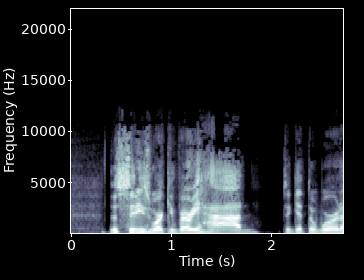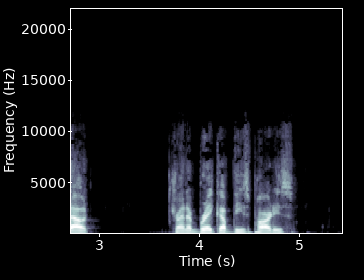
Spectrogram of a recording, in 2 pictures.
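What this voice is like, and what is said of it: Usual voice. Nothing is said of it.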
